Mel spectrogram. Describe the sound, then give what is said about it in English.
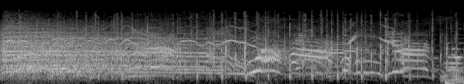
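A loud audience bursts into applause and cheering to vote on choices for a cartoon, with many excited voices shouting and whooping over steady clapping, sustained for several seconds before cutting off. “We'll give you three choices for each decision, and whichever choice gets the most applause is the one we'll do.”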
